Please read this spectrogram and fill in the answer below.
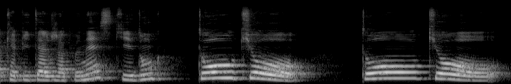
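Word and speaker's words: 東京: la ville de tokyo ne se prononcent pas tokyo mais bien tokyo il a deux allongement sauf que en caractères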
